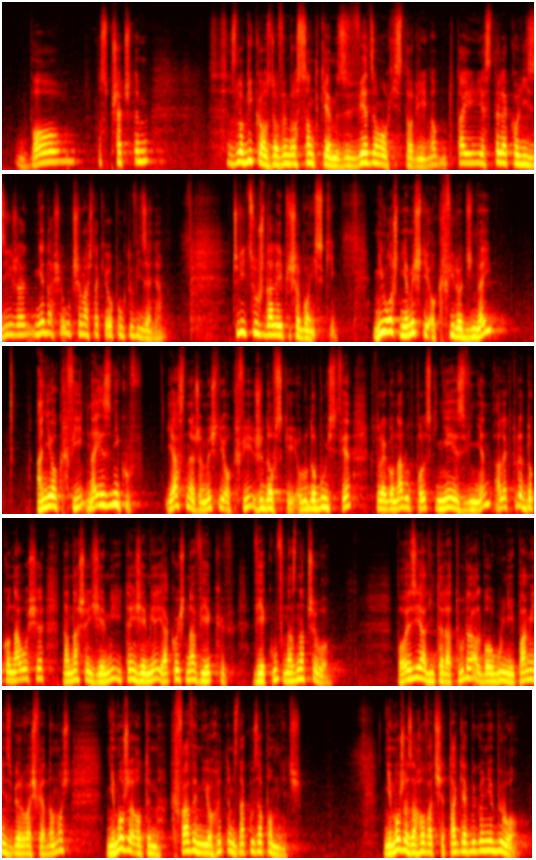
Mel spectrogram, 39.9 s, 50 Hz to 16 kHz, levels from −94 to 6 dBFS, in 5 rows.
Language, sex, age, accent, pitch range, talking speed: Polish, male, 50-69, native, 130-165 Hz, 140 wpm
